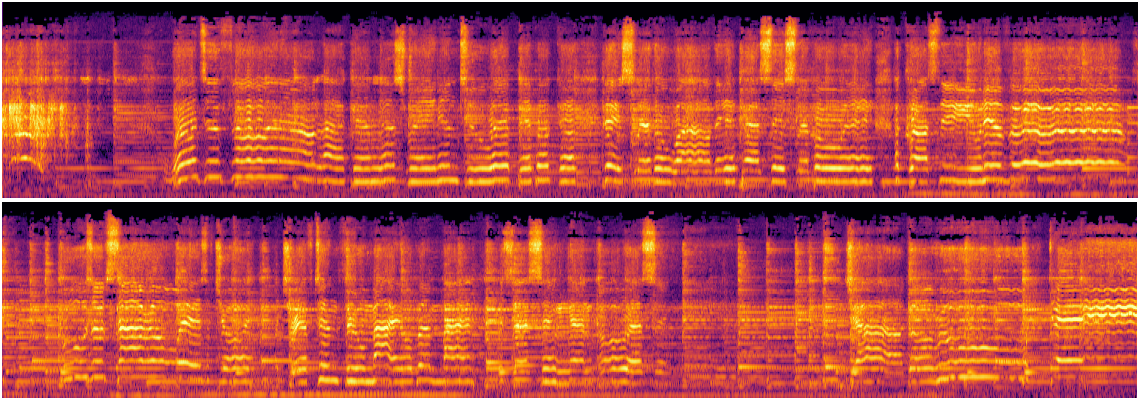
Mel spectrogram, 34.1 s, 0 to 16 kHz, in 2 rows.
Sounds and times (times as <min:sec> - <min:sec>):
Music: 0:00.0 - 0:34.0
Male singing: 0:02.4 - 0:16.9, 0:17.9 - 0:28.2, 0:29.7 - 0:34.0.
